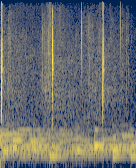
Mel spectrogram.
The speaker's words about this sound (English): Or echolocation clicks sperm whales use to find food.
